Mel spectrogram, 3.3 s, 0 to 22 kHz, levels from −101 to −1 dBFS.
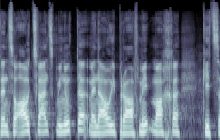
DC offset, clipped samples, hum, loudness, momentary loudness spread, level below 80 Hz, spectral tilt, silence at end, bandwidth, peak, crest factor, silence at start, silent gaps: under 0.1%; under 0.1%; none; -18 LUFS; 7 LU; -64 dBFS; -4.5 dB/octave; 0 s; over 20 kHz; -4 dBFS; 14 dB; 0 s; none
